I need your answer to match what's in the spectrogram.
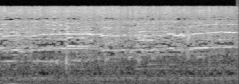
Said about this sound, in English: You know what? Frying sausage. I hear good screams. I hear the screams of joyful children on the playground, like running for the play equipment.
